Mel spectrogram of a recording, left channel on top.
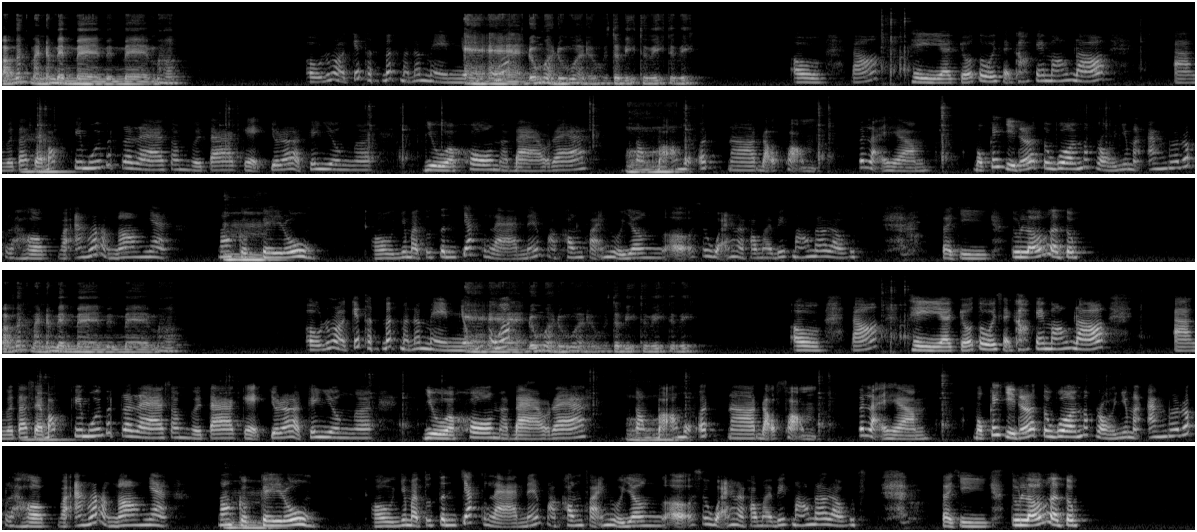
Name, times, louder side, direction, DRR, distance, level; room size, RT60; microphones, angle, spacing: voice 1, 0.0-1.8 4.6-7.0 12.1-12.6 18.2-18.7 26.1-26.6 32.9-33.0, left 4 dB, 90° left, 1.5 m, -27 dB
voice 2, 3.0-5.1 7.9-11.3 11.7-15.6 16.1-17.8 18.3-20.1 20.5-21.2 21.6-25.5 26.0-27.0 27.6-32.4 32.7-32.9 33.3-34.6, right 5 dB, 50° right, 0.5 m, -24 dB
sound 1, 8.8-9.1 11.3-11.5 12.2-12.5 14.1-14.5 15.4-16.4 17.3-18.0 18.7-19.0 20.0-20.4 21.3-21.6 22.5-23.1, left 2 dB, 40° left, 1.9 m, -45 dB
8.4 x 7.1 x 4.5 m
head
